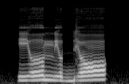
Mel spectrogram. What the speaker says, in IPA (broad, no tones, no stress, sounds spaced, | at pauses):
j ɤ mʲ o bʲ ɔ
